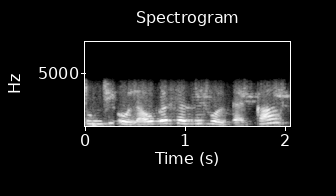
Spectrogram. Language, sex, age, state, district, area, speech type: Marathi, female, 18-30, Maharashtra, Mumbai Suburban, urban, conversation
